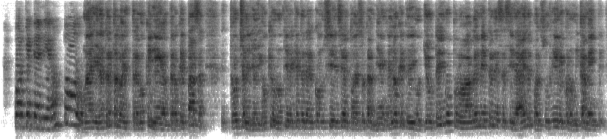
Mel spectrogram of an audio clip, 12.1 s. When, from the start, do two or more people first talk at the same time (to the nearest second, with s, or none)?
none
